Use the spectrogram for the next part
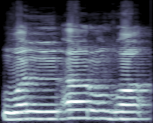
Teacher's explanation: وَالْأَرْضَ یہاں ضاد کو بھی منہ بھر کے پڑھیں گے۔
